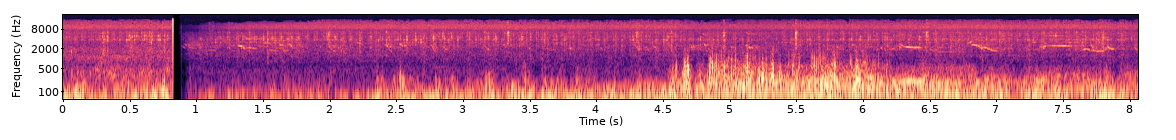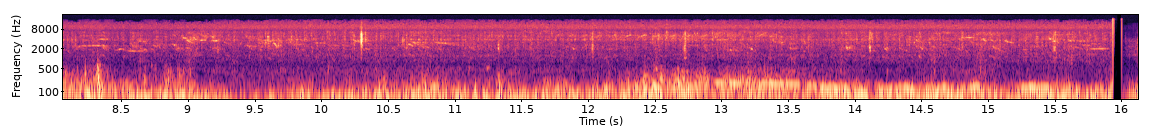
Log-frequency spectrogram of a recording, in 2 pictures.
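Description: Loud wind buffeting the microphone of a camera carried on a moving bicycle, a dense low rumble with the rush of riding along the road. It drops out abruptly for a split second about a second in.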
